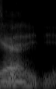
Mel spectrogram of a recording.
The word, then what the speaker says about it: Manny Diaz: Yeah, it's Manny Diaz.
